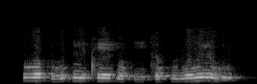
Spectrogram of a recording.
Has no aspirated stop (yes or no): no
